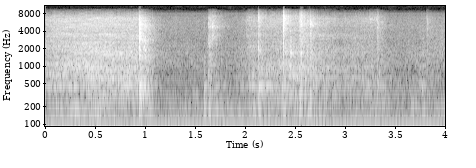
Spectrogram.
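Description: Utility knife blade drawn along a steel ruler, slicing through oak tag card on a cutting mat: a scratchy rasp for about the first second that ends in a sharp click, then several short clicks and taps.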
